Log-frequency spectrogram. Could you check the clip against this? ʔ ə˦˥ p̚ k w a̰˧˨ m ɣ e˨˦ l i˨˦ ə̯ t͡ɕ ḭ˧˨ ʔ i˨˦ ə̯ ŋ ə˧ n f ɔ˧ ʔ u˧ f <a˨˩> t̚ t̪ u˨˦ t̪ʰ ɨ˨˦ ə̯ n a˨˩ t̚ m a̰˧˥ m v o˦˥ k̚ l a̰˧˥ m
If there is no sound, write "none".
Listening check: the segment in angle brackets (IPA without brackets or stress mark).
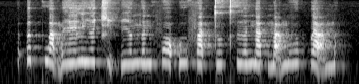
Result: a˨˩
